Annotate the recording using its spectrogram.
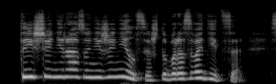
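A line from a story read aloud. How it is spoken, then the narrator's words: Angry. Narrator (Russian): сердито ответила она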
